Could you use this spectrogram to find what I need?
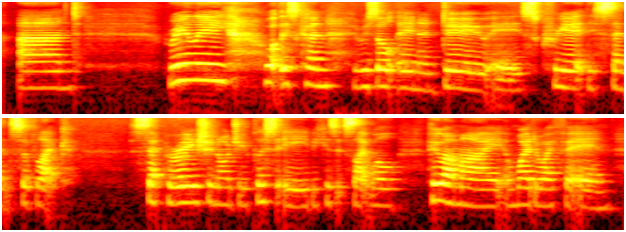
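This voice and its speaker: The pace is fairly slow. Noticeable background noise and audible room echo surround the voice. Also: woman, fairly high pitch for a woman. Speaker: creativity coach. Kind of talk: reflective monologue. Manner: hesitant, many fillers.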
